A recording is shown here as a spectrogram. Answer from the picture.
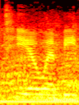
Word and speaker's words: tomb: Like tomb doesn't rhyme with comb, but it's spelled the same, like T-O-M-B tomb. And then he's like C-O-M-B coom. No, C-O-M-B comb.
